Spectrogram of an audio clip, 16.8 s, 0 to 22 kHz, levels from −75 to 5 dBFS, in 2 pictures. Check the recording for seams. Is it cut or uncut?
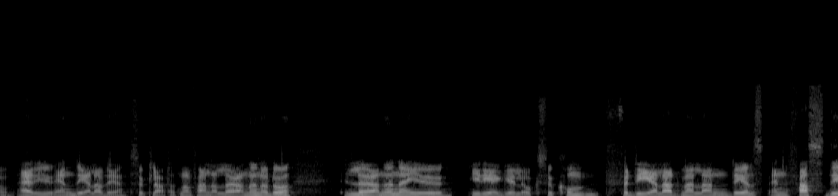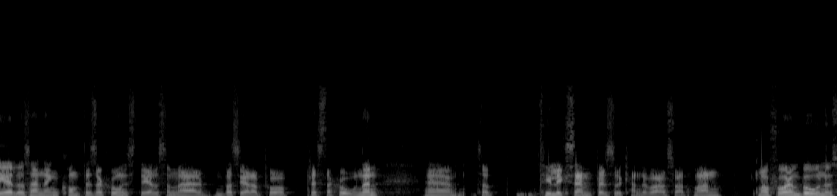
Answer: cut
